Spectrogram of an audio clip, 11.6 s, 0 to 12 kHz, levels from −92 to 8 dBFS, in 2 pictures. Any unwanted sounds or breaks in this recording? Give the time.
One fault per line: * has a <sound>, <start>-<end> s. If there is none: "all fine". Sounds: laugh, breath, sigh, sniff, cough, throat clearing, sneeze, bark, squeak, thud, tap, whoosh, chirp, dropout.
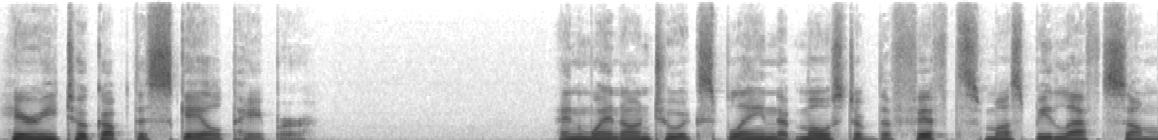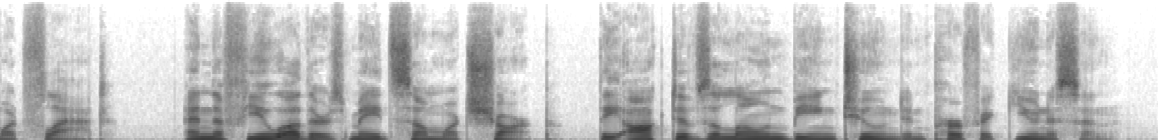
all fine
